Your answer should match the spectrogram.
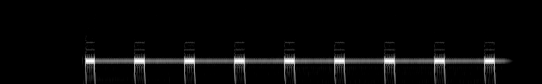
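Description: A steady pitched tone that starts about two seconds in, with a louder short beep on the same pitch about once a second, nine beeps in all, like a telephone busy signal.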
